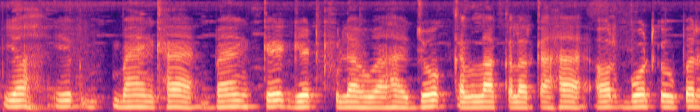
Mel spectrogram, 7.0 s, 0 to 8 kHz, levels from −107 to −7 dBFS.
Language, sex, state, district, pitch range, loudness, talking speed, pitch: Hindi, male, Jharkhand, Palamu, 145-160 Hz, -15 LUFS, 160 wpm, 150 Hz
